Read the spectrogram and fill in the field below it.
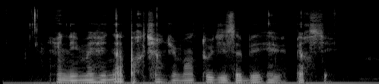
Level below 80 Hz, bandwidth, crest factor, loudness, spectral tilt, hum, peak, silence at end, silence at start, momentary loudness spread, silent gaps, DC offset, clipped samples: -46 dBFS; 16 kHz; 28 dB; -33 LUFS; -4 dB/octave; none; -6 dBFS; 0 s; 0.05 s; 9 LU; none; under 0.1%; under 0.1%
